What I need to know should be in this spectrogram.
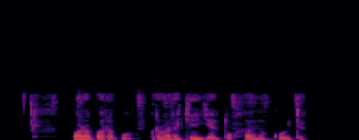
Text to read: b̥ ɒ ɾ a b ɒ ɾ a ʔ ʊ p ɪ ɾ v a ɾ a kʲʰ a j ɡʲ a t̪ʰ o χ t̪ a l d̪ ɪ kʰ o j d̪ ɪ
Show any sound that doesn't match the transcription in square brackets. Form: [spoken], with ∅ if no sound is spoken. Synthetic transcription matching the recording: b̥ ɒ ɾ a b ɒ ɾ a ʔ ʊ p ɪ ɾ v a ɾ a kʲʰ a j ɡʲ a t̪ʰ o χ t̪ a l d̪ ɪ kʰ o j d̪ ɪ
